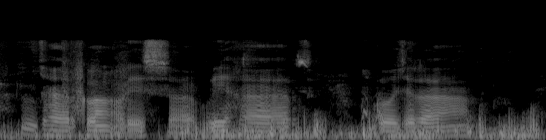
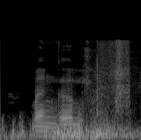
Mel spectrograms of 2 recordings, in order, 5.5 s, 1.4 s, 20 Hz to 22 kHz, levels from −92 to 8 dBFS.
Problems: low volume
